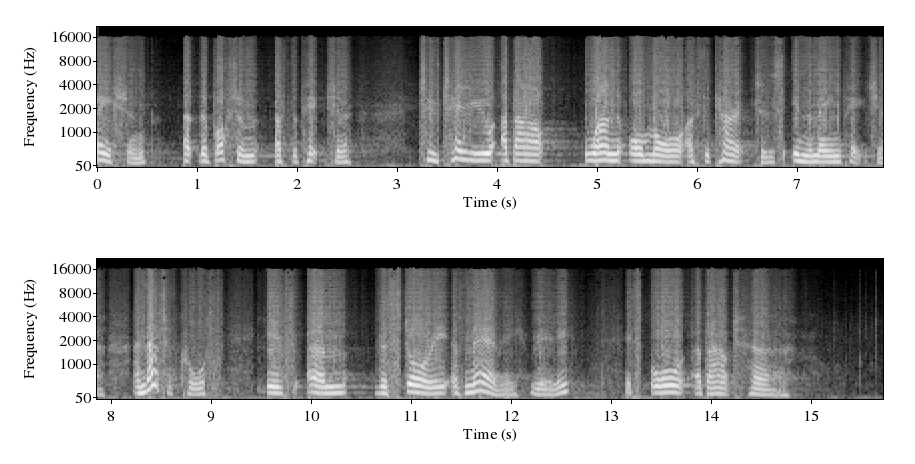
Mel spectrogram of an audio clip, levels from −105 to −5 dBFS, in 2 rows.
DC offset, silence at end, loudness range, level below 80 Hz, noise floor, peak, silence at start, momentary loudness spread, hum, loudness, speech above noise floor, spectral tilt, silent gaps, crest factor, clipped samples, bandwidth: under 0.1%; 0.95 s; 5 LU; -50 dBFS; -59 dBFS; -2 dBFS; 0 s; 12 LU; none; -21 LUFS; 39 dB; -6 dB/octave; none; 18 dB; under 0.1%; 17 kHz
